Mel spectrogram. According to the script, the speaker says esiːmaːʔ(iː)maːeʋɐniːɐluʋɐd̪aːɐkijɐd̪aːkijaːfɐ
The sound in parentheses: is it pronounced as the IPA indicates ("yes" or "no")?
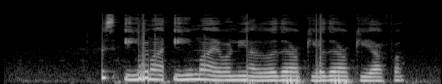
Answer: yes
